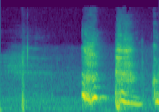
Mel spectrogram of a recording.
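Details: A faint click, then two loud, harsh coughs and the start of a third, a short coughing bout from a gamer recording commentary while playing an online game, who apologizes for coughing.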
